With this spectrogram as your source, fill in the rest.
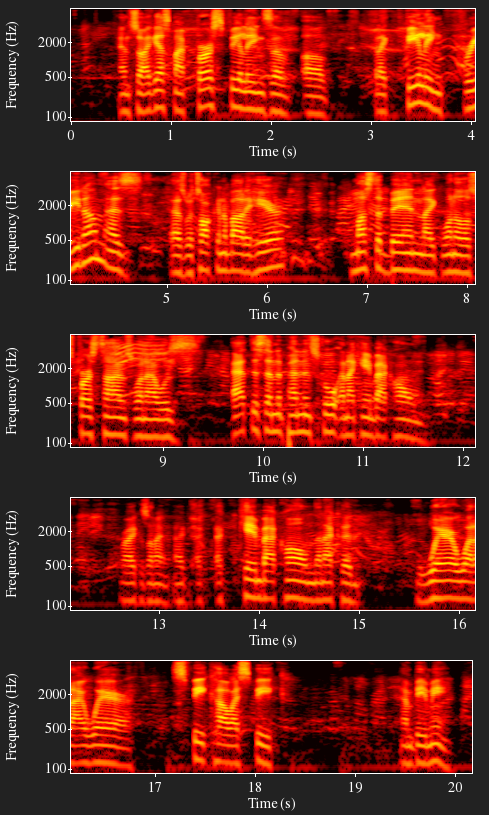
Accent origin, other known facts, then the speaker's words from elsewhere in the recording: New York City, New York, United States; I grew up on the Lower East Side back in the day. And so someone like me, when we say back in the day, this is before gentrification. I grew up in the projects.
